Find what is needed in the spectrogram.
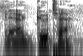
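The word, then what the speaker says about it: Guthe: Guta.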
